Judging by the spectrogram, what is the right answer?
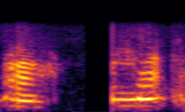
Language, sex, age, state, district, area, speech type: Malayalam, female, 45-60, Kerala, Wayanad, rural, conversation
